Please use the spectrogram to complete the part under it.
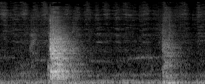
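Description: Two sharp knocks of a knife chopping an onion, about a second apart, crisp and fairly loud over a quiet background.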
